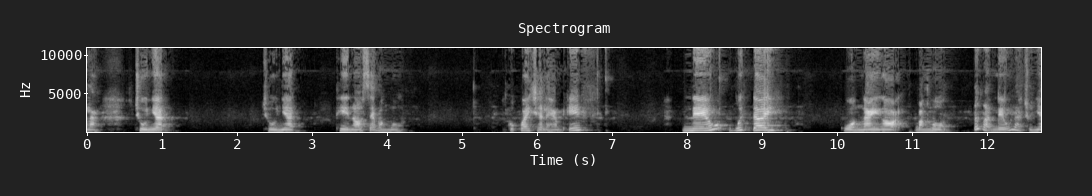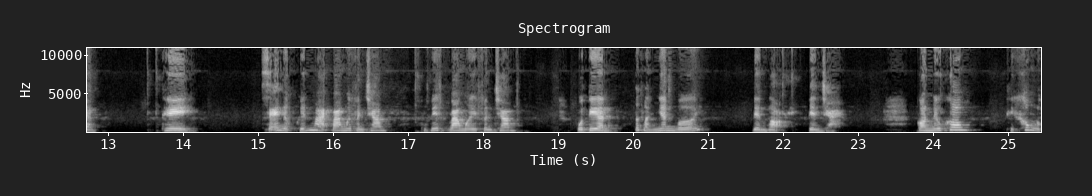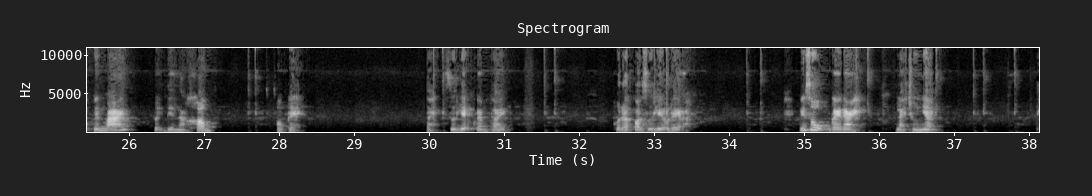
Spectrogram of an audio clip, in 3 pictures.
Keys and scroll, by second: 18.4 shift+5.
